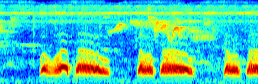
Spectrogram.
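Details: Spotted dove cooing steadily, three phrases in quick succession, each a short coo followed by a longer, louder, gently descending note. Soft chirps of small birds and a high continuous insect drone behind.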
